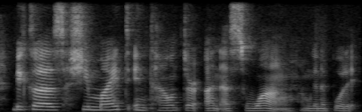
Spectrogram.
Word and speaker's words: aswang: in the world is an a Swang so that is a creature in the Philippines that can an evil creature that can shape shift a shape shifting evil creatures in Filipino folklore is how you say it and aswangs are particularly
